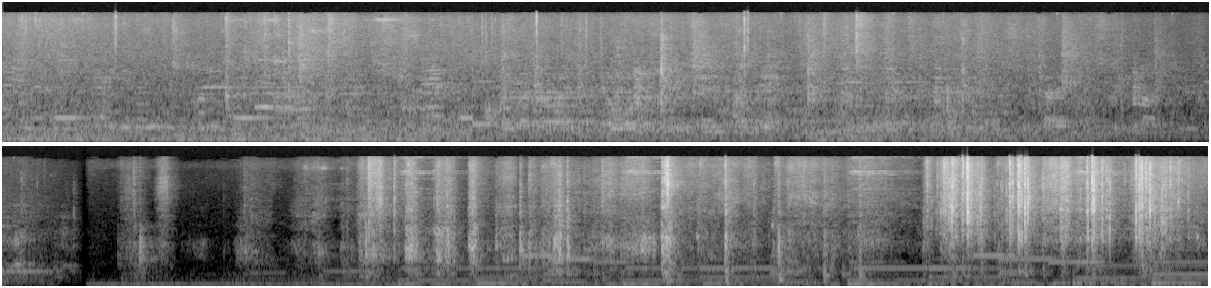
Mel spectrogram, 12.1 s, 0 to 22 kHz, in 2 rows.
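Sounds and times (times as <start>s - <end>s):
plastic wrappers crinkling: 7.5s - 12.0s.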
